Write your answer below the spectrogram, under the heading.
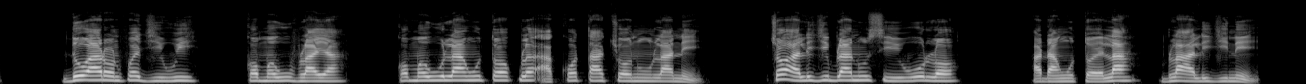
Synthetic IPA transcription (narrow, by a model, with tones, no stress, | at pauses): d̪o˦a˦ɾɔ˨nɸɛ˦d͡ʑi˨wu˦i˦ | kɔ˦mɛ̃˨wu˦βla˦ja˦ | kɔ˦mɛ̃˨wu˦la˦ŋũ˦t̪ɔ˦k͡plɛ˦ʔa̰˨kɔ˦t̪a˦t͡ʃɔ˦nũ˦la˦nɛ̰̃˨ | t͡ʃɔ˦a˨li˦d͡ʑi˦bla˦nũ˦si˨wo˦lɔ˦ | a˨ɖa˨ŋũ˨t̪ɔ˨ɛ˨la˦ | bla˦a˨li˦d͡ʑi˦nɛ̰̃˨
